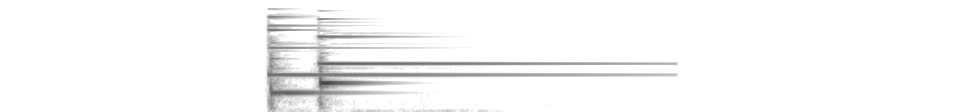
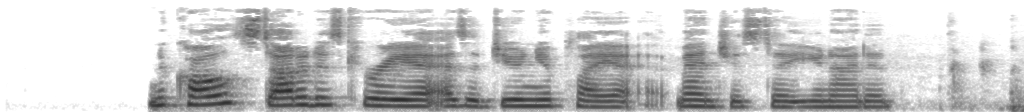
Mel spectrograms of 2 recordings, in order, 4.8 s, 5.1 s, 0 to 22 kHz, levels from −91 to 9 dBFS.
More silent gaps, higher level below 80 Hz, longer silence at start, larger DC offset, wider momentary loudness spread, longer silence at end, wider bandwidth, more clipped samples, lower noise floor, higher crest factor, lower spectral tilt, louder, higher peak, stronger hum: neither; second, -84 dBFS vs -60 dBFS; first, 1.35 s vs 0.75 s; neither; first, 22 LU vs 10 LU; first, 1.75 s vs 0 s; about the same, 16 kHz vs 16.5 kHz; neither; second, -56 dBFS vs -83 dBFS; first, 24 dB vs 16 dB; second, 2 dB/octave vs -4 dB/octave; second, -30 LUFS vs -18 LUFS; second, -12 dBFS vs -2 dBFS; neither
